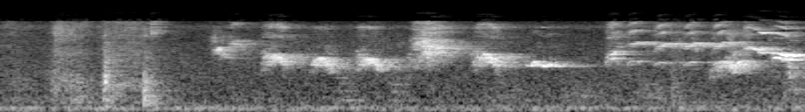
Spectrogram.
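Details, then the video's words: Javan myna song with a couple of sharp clicks, then a string of short whistled and slurred notes in an uneven rhythm, ending in a thin high squeak. "burung jalak kebo gacor,full materi"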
